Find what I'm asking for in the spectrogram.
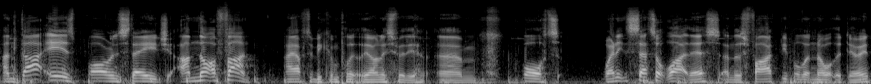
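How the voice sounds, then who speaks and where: Talking at a fairly quick pace, a man with a northern English accent uses a medium pitch and lively intonation. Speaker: gaming guide youtuber. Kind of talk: tutorial.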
